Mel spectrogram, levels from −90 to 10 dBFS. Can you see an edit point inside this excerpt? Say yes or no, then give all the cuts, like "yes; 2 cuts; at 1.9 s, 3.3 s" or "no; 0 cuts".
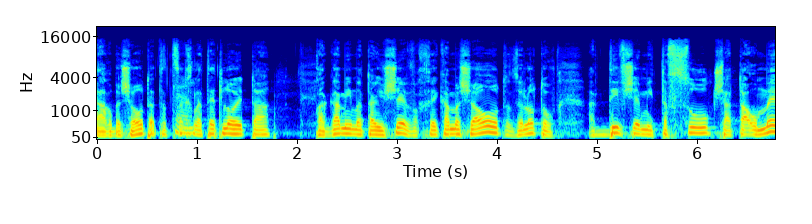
yes; 2 cuts; at 2.2 s, 4.1 s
